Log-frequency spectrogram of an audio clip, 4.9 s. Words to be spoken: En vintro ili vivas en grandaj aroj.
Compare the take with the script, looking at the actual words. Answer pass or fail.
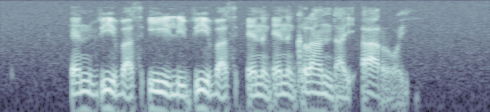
fail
